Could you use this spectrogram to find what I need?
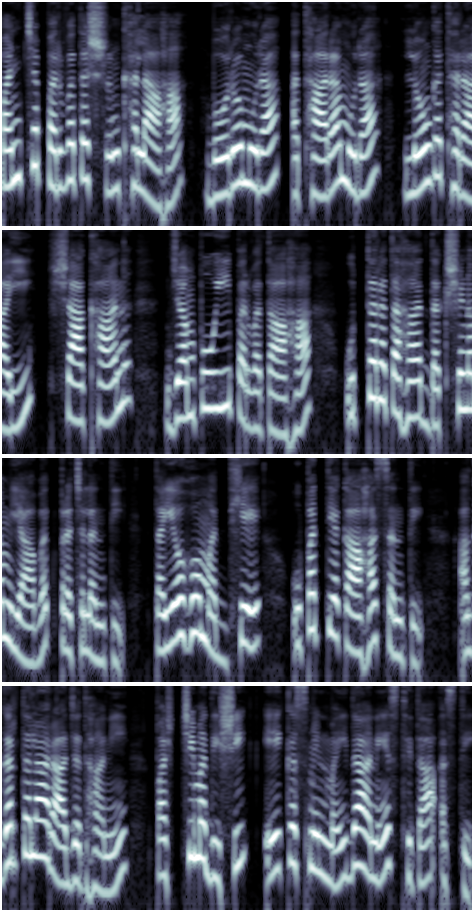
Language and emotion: Sanskrit, neutral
